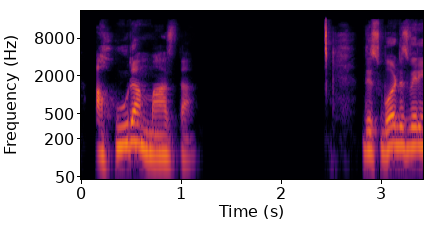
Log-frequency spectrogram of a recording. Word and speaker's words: Ahura: is very interesting because ahura comes from Asura the same root in Persian the word s could not be pronounced and it was replaced by H everywhere so Asura becomes ahura that means you can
